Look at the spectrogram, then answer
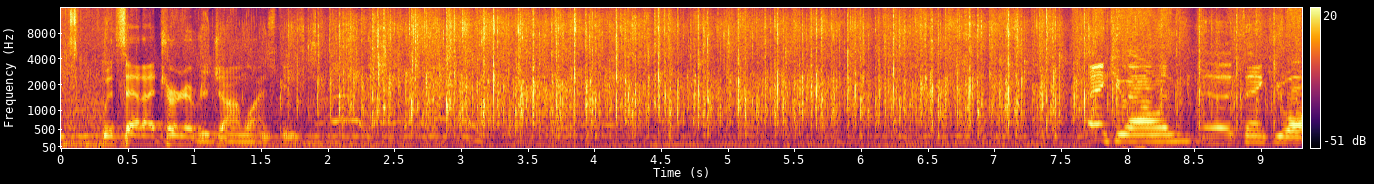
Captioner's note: applause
